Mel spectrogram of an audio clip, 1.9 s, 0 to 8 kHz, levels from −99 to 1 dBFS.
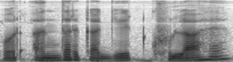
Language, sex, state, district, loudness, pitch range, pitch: Hindi, male, Jharkhand, Deoghar, -20 LUFS, 100-120 Hz, 105 Hz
